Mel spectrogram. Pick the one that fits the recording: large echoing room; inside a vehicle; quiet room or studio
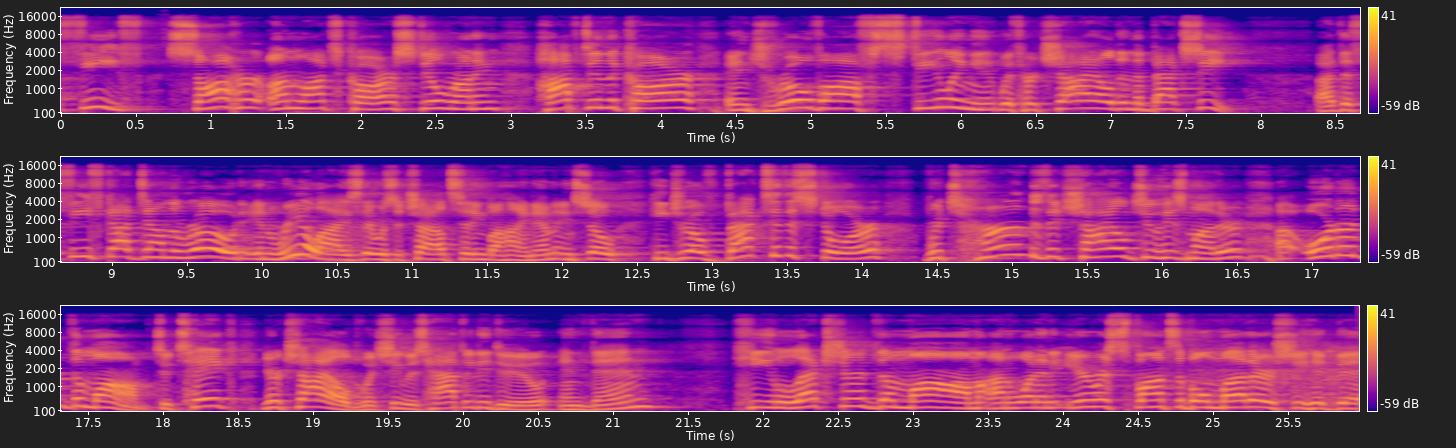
large echoing room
